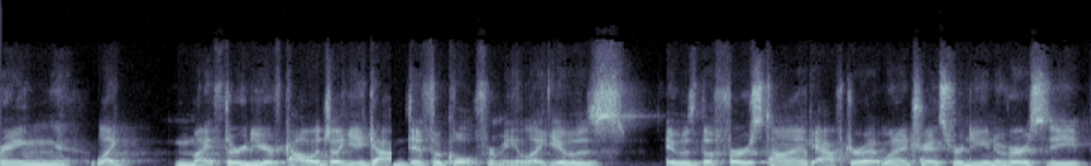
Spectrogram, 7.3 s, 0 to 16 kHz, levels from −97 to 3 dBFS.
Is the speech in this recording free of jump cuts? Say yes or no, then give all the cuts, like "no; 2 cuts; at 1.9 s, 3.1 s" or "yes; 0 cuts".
no; 2 cuts; at 2.6 s, 5.4 s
